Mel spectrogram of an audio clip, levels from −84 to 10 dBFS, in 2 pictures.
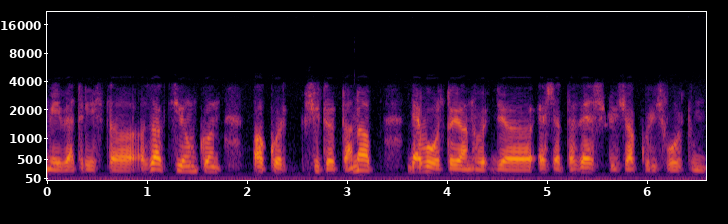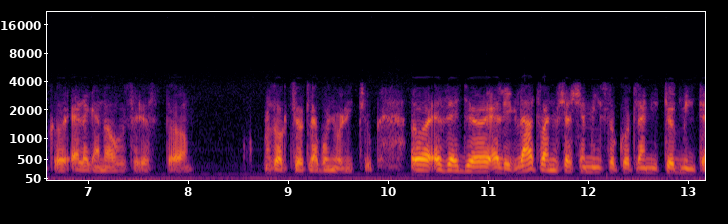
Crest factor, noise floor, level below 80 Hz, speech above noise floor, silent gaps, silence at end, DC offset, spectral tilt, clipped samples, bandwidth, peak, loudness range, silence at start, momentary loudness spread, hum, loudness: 18 dB; -50 dBFS; -54 dBFS; 30 dB; none; 0 s; under 0.1%; -6.5 dB/octave; under 0.1%; 4.1 kHz; -2 dBFS; 7 LU; 0 s; 12 LU; none; -21 LUFS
